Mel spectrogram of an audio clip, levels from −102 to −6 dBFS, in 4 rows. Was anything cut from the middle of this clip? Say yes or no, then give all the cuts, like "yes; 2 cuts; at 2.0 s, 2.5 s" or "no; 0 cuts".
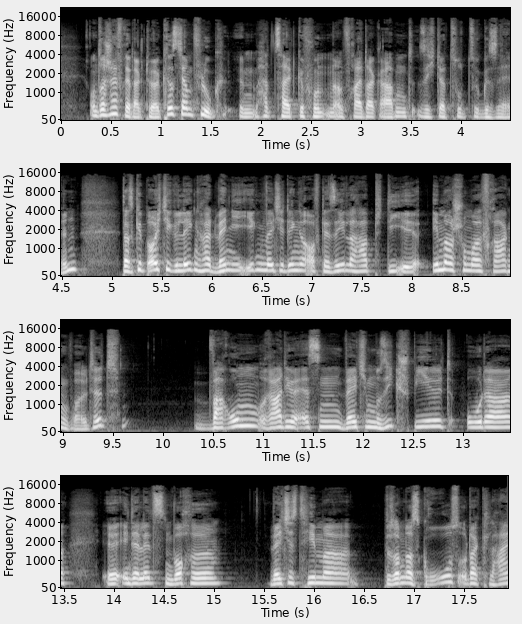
no; 0 cuts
